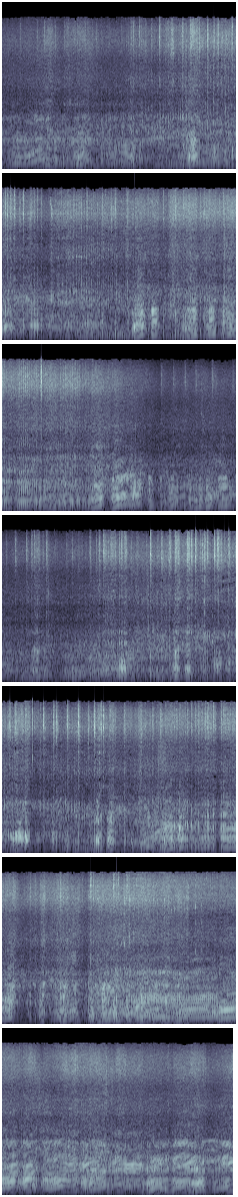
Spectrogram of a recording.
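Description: Enduro dirt bike engines revving in uneven bursts, the pitch sweeping up and down with each blip of the throttle as the bikes pick their way over a rough, steep trail. Over the last few seconds a two-stroke engine revs in quick, wavering bursts.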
